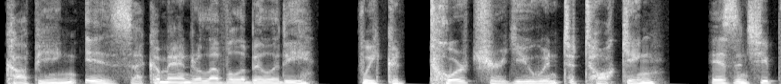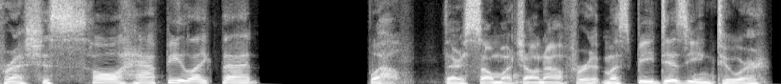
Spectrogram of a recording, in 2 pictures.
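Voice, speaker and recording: A man's voice: medium pitch, animated, moderate pace, dry recording, clean studio sound, natural voice. A man voicing a morbid, bloodthirsty young male student scientist in an English video game, speaking theatrically with a sinister relish for the macabre. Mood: cool, analytical, then gleefully menacing.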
